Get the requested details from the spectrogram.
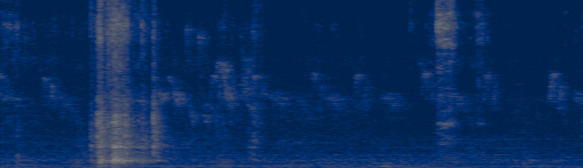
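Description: A small plastic shovel scrapes and scoops dry dirt.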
